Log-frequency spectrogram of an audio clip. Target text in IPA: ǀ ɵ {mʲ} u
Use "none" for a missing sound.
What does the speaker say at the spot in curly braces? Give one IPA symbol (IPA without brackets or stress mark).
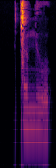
mʲ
